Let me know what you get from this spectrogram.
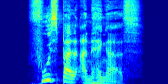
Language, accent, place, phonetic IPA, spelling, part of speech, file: German, Germany, Berlin, [ˈfuːsbalˌʔanhɛŋɐs], Fußballanhängers, noun, De-Fußballanhängers.ogg
- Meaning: genitive singular of Fußballanhänger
